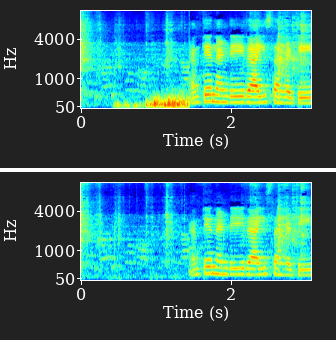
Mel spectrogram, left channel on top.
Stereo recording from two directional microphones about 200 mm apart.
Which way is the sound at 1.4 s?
10° left (ahead or behind).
